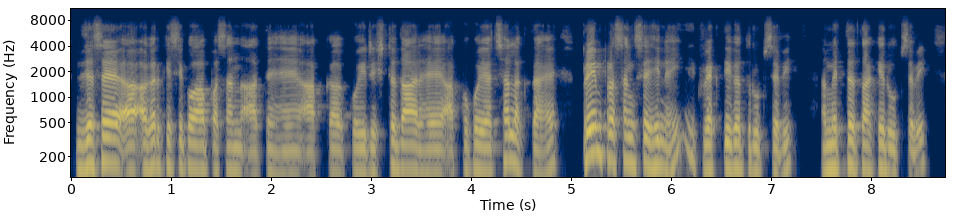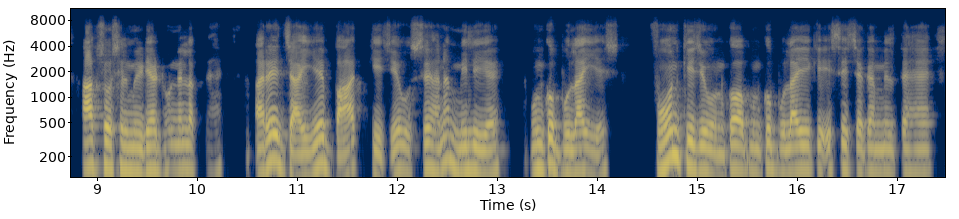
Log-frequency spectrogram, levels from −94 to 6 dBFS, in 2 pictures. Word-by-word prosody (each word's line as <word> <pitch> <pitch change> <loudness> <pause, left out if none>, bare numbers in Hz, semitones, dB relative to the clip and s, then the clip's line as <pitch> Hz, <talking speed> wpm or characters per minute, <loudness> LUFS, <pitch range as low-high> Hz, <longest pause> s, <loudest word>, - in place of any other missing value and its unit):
जैसे 160 +2 +5
अ, - - +5
अगर 145 +3 +3
किसी 150 0 -5
को 145 - +1
आप 135 -1 +3
पसंद 130 0 -3
आते 115 +2 -3
हैं, 115 0 -5
आपका 115 +2 -2
कोई 125 +2 -3
रिश्तेदार 135 +1 +1
है, 125 +1 -1
आपको 135 - -3
कोई 135 0 +1
अच्छा 130 +7 0
लगता 145 -8 -1
है, 160 - -4 0.3
प्रेम 220 +3 +7
प्रसंग 180 -3 +1
से 165 0 +1
ही 150 - +2
नहीं, 135 -4 -3
एक - - -12
व्यक्तिगत 140 +1 +1
रूप 130 -3 -3
से 125 - 0
भी 135 +6 -6 0.3
अ, - - -1
मित्रता 140 +1 +2
के 140 - +3
रूप 125 -2 -2
से - - -2
भी 155 - -5 0.3
आप 150 +1 +6
सोशल 140 -1 +1
मीडिया 130 +1 +2
ढूँढने 140 +2 -5
लगते 135 -2 -5
हैं। 130 +2 -17 0.3
अरे 180 +3 +5
जाइए 120 +1 +2
बात - - +2
कीजिए 115 +1 -4
उससे, 140 +2 -2
है 130 - -1
ना। 175 - -1
मिलिए, 130 -3 0 0.3
उनको 135 0 +2
बुलाइए, 125 -1 0 0.5
फ़ोन 165 +10 +4
कीजिए 140 -4 +2
उनको 120 +1 0
आप, 135 -2 +3
उनको 130 +3 -2
बुलाइए 130 +2 +2
कि 135 - -6
इस 130 - -6
इस 135 -2 -3
जगह 130 0 -2
मिलते 125 0 -4
हैं। 125 0 -5
135 Hz, 215 wpm, -19 LUFS, 125-145 Hz, 0.5 s, प्रेम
